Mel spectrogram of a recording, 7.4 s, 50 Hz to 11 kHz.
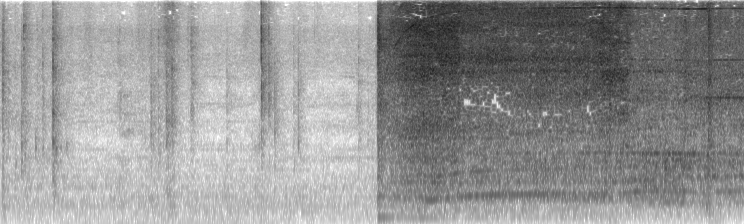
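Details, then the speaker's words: Used vacuum (transcribed "bc18") from Facebook Marketplace: spins up to a loud rushing roar with a wavering drone and a weird wind-down. The resonance occurs only with the cyclone assembly attached; owner believes the assembly needs cleaning. "and there is a bit of a weird wind down but it's only whenever the cyclone assemblies connected so I'm pretty sure the cyclone assembly needs to be cleaned out because that's only that sound only resonates whenever the vacuum is on with the assembly attached"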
